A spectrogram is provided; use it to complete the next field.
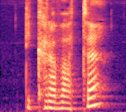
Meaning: necktie
- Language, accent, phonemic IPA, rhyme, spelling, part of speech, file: German, Austria, /kʁaˈvatə/, -atə, Krawatte, noun, De-at-Krawatte.ogg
